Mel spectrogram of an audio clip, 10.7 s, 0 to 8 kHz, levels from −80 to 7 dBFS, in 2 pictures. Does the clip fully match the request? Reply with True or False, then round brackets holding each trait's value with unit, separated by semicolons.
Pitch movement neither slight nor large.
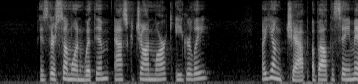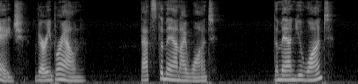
True (3.1 semitones)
